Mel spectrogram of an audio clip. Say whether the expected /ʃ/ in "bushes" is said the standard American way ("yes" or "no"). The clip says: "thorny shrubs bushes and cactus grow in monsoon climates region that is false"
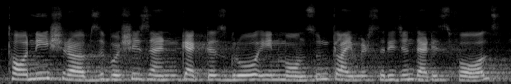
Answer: yes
